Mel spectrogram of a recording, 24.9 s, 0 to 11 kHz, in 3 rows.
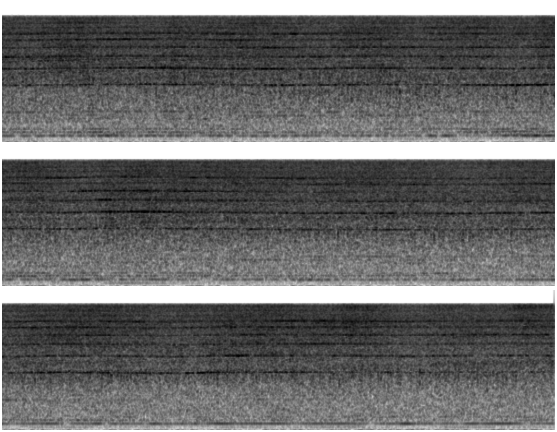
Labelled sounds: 9.7	10.8	vessel noise, 1.5 to 3.8 kHz

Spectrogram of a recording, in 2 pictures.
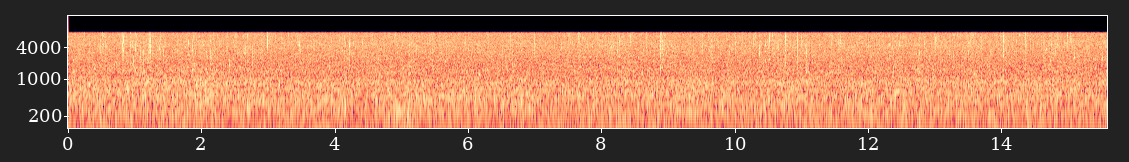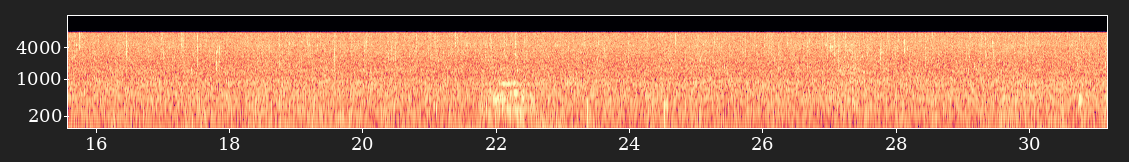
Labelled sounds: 22.0	22.3	humpback whale, 0.78 to 0.91 kHz

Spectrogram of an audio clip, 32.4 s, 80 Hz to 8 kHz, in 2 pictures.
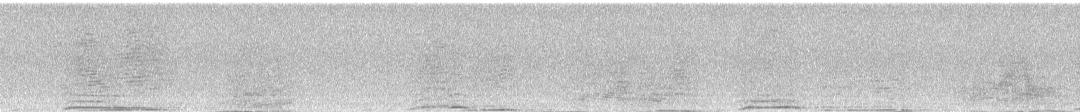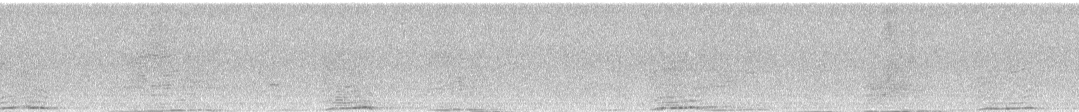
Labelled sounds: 1.0	2.1	humpback whale, 0.80 to 2.3 kHz
9.2	9.5	humpback whale, 0.90 to 1.2 kHz
11.2	11.7	humpback whale, 0.80 to 1.0 kHz
14.8	15.7	humpback whale, 0.96 to 2.2 kHz
16.6	16.9	humpback whale, 0.80 to 0.86 kHz
26.1	26.7	humpback whale, 0.80 to 0.99 kHz

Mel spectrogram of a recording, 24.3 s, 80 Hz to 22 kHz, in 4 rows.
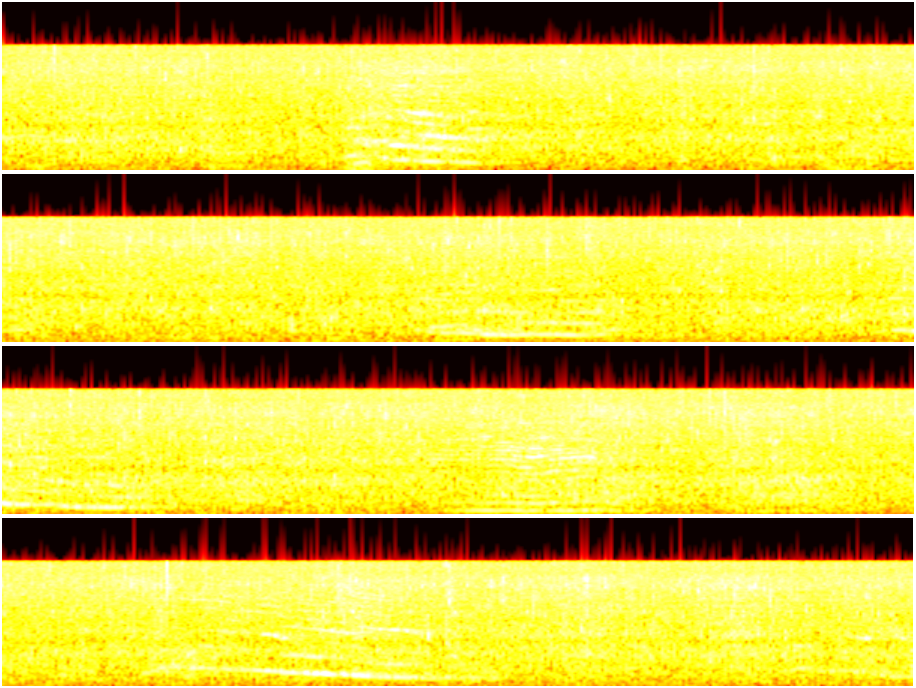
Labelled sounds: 2.7	3.1	humpback whale, 0.78 to 1.7 kHz
15.4	16.1	humpback whale, 1.0 to 2.0 kHz
19.5	21.2	humpback whale, 0.78 to 3.2 kHz

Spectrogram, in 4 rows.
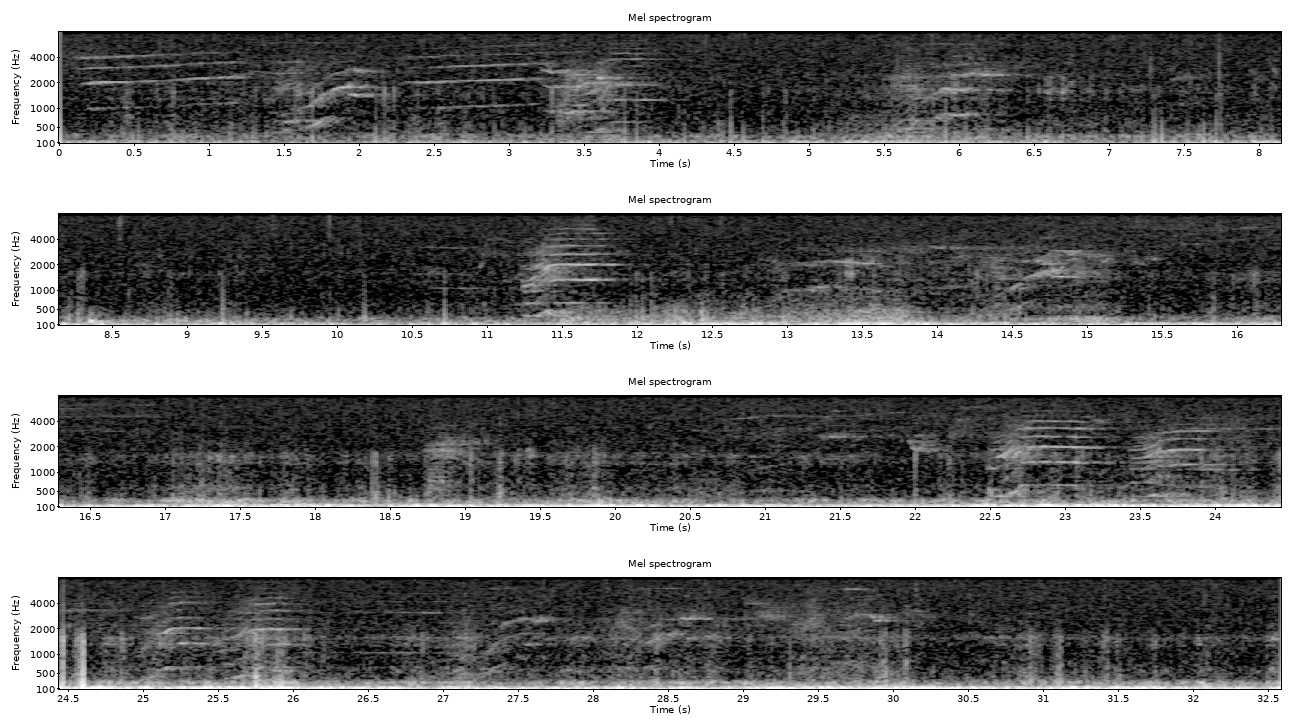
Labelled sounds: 0.0	4.0	killer whale, southern resident, 0.40 to 5.7 kHz
23.3	24.1	killer whale, southern resident, 0.40 to 4.4 kHz
28.0	28.9	killer whale, southern resident, 0.70 to 3.3 kHz

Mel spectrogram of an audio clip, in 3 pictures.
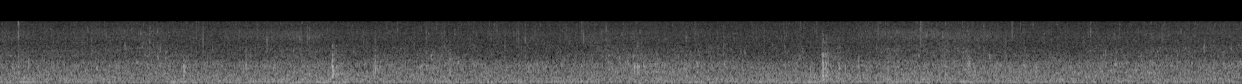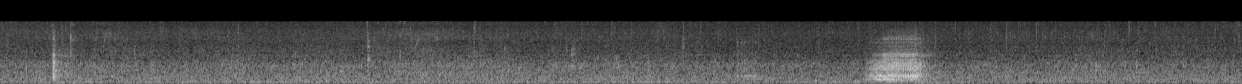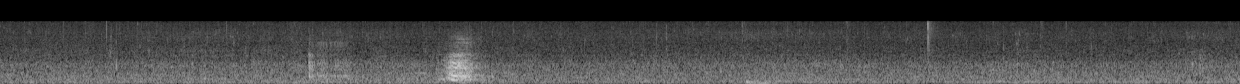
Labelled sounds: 21.2	21.6	croaking sound likely from a nearby submerged object, 1.4 to 3.5 kHz

